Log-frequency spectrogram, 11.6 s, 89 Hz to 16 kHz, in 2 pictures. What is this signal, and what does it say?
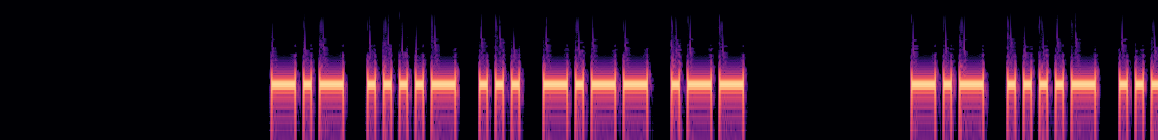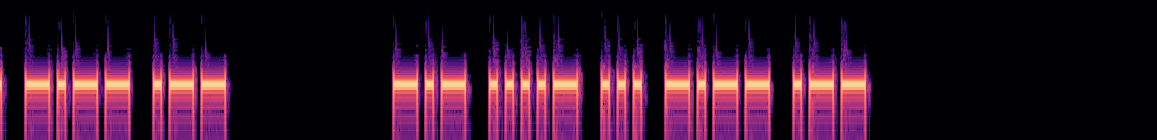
Morse code, heard as a keyed tone, about 30 wpm, 700 Hz. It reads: K4SYW K4SYW K4SYW
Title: USA Call Signs - 5 Characters - Repeated 3x - 30wpm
